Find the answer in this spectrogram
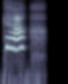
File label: Voice Surprising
